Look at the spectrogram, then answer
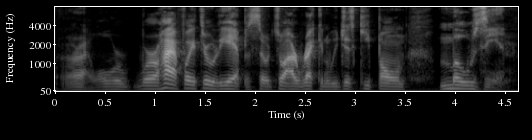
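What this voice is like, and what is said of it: Put-on country accent. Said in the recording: “I sound like Mr. Mackey sometimes when I'm trying to sound country ... I have a right to talk like this”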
